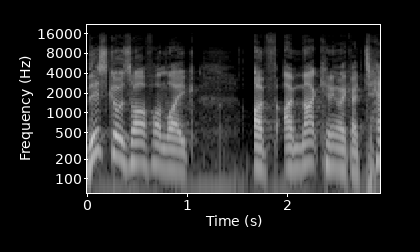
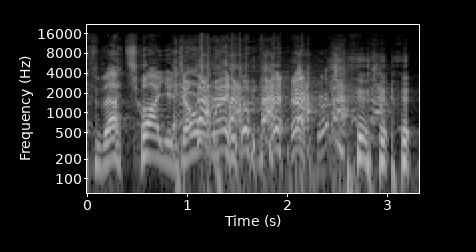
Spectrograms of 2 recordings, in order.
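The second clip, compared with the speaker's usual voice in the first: laughing mock yell; 7 semitones higher, much slower than usual. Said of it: "one of us would yell out".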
